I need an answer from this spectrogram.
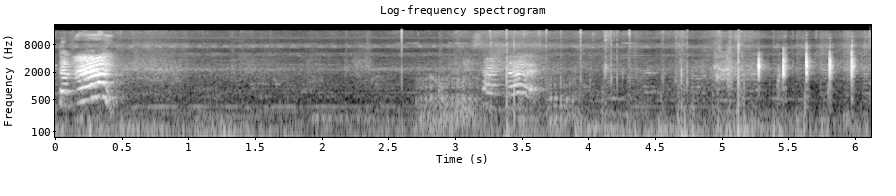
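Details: Puppies being fed: a loud, high, rising harmonic yelp-whine opens, a second wavering whine follows midway, then a run of sharp rapid taps near the end, with people talking in the background.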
